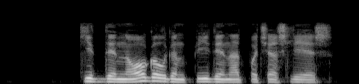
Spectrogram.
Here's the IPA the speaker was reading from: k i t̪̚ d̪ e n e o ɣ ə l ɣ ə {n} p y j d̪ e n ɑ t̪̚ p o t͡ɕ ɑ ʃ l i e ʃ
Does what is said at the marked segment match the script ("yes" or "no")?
yes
